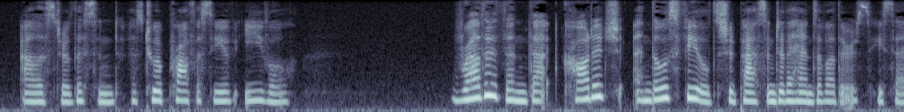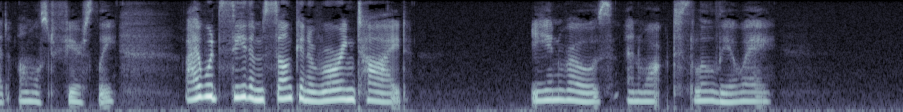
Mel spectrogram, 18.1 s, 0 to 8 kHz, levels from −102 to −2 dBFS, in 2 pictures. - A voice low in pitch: No, high, 205 Hz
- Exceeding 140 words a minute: No, slow, 135 wpm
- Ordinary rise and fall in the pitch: Yes, average, 3.0 semitones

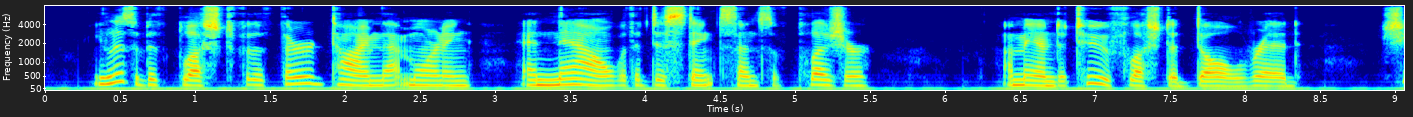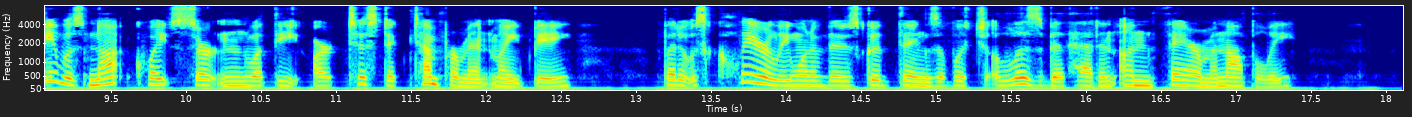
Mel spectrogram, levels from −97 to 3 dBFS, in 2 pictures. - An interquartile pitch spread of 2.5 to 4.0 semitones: Yes, average, 2.9 semitones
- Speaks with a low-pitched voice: No, medium, 170 Hz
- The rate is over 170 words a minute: No, average, 160 wpm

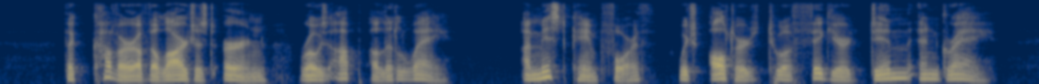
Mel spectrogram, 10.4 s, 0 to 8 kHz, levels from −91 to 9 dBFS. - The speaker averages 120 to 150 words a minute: Yes, slow, 135 wpm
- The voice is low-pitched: Yes, low, 105 Hz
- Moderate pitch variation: Yes, average, 4.2 semitones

